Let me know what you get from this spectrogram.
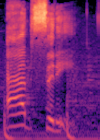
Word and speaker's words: Abcde: spelled A, B, C, D, E. But apparently, it's pronounced Absidy.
